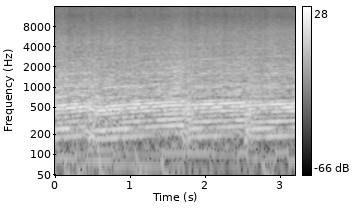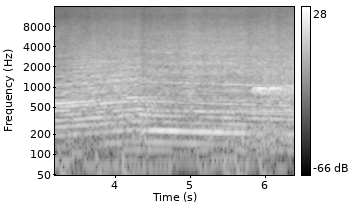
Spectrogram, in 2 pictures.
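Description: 2018 Yamaha R1's crossplane inline-four with a Spark full-system exhaust, revving under load on a dyno during a power run, its pitch climbing gradually. A higher tone joins near the end.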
